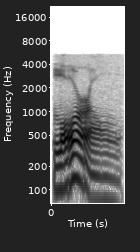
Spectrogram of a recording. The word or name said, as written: laurel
